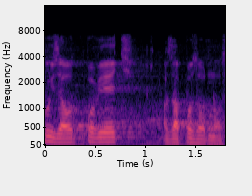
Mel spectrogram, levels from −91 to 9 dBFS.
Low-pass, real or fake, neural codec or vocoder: 7.2 kHz; real; none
